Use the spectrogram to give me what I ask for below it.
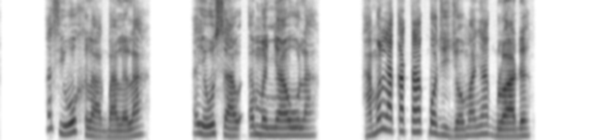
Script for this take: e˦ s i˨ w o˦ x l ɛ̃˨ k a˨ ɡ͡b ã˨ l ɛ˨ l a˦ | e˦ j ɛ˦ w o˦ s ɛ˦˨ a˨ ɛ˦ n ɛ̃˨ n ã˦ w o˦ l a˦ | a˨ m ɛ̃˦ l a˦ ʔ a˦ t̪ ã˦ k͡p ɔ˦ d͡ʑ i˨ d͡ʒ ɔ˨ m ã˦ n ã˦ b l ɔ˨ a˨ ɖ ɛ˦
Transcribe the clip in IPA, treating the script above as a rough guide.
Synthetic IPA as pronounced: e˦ s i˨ w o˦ x l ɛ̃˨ a˨ ɡ͡b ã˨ l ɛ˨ l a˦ | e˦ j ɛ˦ w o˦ s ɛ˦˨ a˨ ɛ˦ m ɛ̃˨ ɲ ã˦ w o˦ l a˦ | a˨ m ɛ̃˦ l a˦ k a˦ t̪ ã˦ k͡p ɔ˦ d͡ʑ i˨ d͡ʒ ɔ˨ m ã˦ ɲ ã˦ ɡ͡b l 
